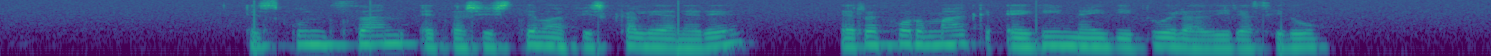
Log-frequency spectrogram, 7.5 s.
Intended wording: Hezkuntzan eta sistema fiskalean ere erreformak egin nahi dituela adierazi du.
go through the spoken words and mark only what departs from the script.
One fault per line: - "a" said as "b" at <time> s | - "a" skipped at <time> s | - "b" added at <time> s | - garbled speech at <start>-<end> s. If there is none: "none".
none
